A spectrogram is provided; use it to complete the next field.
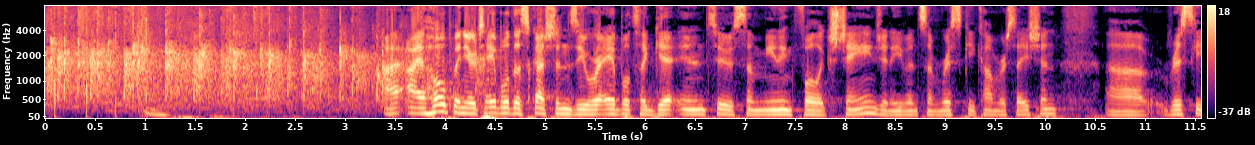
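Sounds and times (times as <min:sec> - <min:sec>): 
audience applause: 0:00.0 - 0:04.6
speech: 0:03.4 - 0:11.5.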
